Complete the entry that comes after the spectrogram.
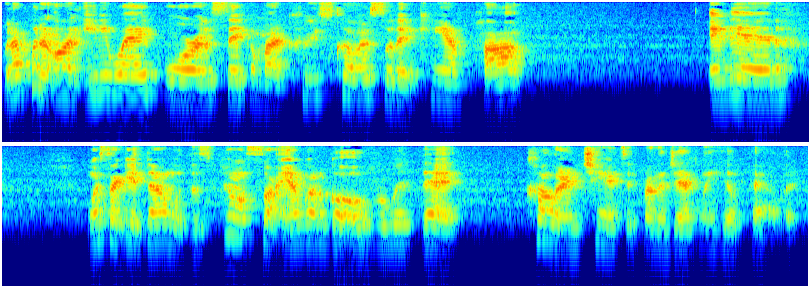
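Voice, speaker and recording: A woman's voice: medium pitch, steady tone, moderate pace, bright, forceful tone, reverberant, a little hiss or hum, poor audio. A woman talking through a makeup tutorial in a casual, sassy, chatty way, her nose stuffed up from a cold. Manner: chatty, sassy, talks straight to viewers. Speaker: beauty vlogger.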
